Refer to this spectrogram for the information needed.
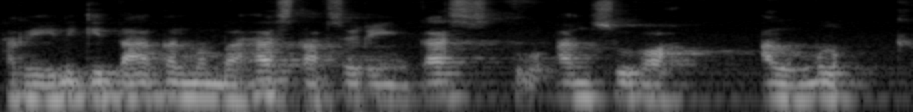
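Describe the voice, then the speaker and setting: A man preaching a study lecture in a mosque, speaking with a sore throat in a steady teaching tone and reciting Arabic prayers and sayings. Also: mid-range voice, moderate pace. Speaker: Islamic preacher. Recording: distant voice with long hall reverb and faint noise.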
